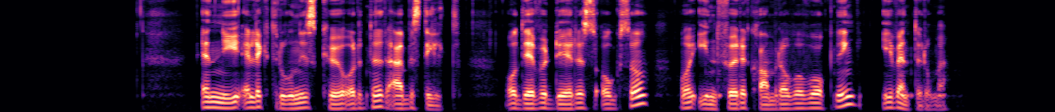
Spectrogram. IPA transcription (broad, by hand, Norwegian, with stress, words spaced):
ˈeːn ˈnyː ɛlɛkˈtɾuːnɪsk ˈkøːˌɔɾdəɾ ˈæː bəˈstɪlt ˈoː ˈdeː ʋʉˈɖeːɾəs ˈɔɡsɔ ˈoː ˈɪnføːɾə ˈkɑːmˌɾoːʋəˌʋoːknɪŋ ˈiː ˈʋɛntəˌɾʊmə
